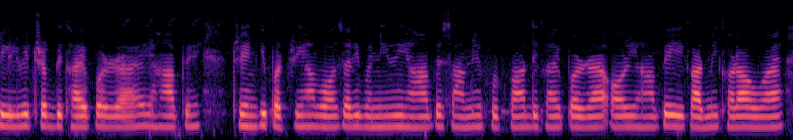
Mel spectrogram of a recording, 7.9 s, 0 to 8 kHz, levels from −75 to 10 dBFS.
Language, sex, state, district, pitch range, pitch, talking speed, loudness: Hindi, female, Bihar, East Champaran, 190-200 Hz, 195 Hz, 235 wpm, -19 LUFS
